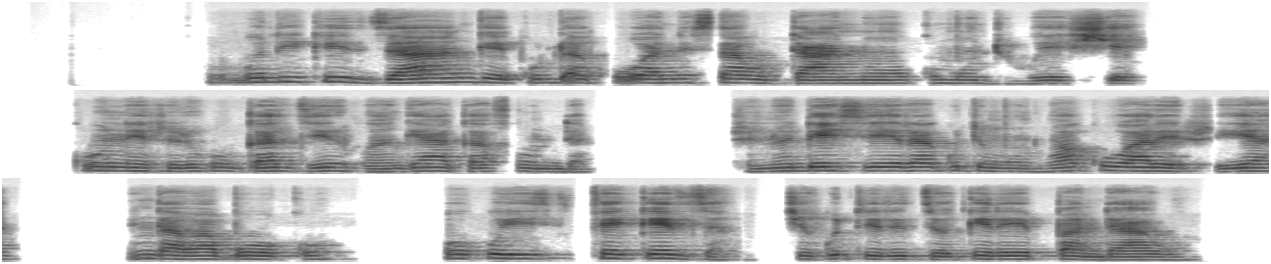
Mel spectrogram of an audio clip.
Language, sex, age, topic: Ndau, male, 25-35, health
